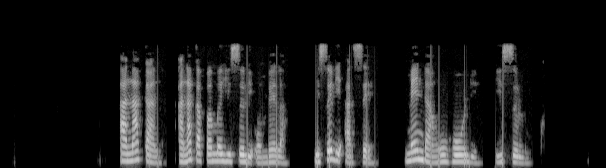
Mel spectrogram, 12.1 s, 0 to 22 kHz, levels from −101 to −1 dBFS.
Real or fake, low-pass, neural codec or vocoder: real; 7.2 kHz; none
